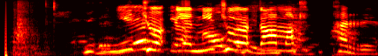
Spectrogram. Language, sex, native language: Icelandic, other, Japanese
